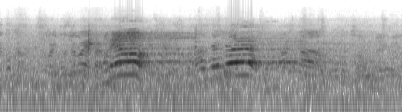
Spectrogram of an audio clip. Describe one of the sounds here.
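Young men shout loudly in the open air.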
